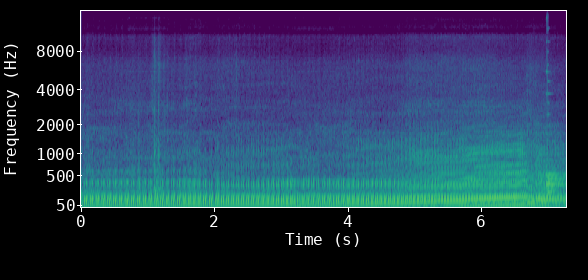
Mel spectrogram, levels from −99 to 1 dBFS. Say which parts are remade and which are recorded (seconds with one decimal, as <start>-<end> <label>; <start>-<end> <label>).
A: 0.0-0.7 recorded; 0.7-1.3 remade; 1.3-3.2 recorded; 3.2-3.8 remade; 3.8-7.3 recorded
